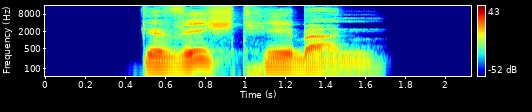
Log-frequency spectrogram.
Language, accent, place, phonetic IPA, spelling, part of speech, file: German, Germany, Berlin, [ɡəˈvɪçtˌheːbɐn], Gewichthebern, noun, De-Gewichthebern.ogg
- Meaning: dative plural of Gewichtheber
